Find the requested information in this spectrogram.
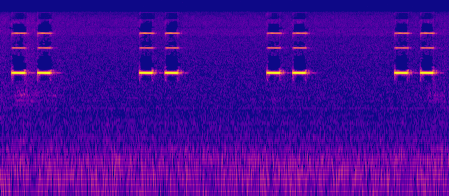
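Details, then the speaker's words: Paired high electronic beeps repeating about every two seconds over quiet room noise: the alert tone of the speaker's own patient monitor, worn on him during a live craft demonstration. "so guys you saw when we started the video tonight know that beep is mine is my monitor Cindy that's hooked up to me to make sure I'm alive"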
